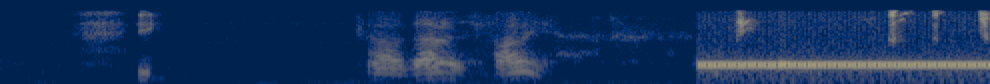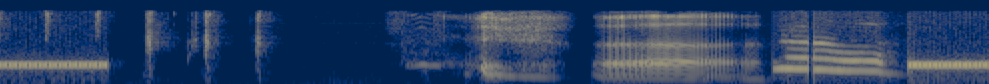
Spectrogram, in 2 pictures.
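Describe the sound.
A steady, unbroken telephone dial tone hums for about two seconds, low and loud, between stretches of tinny, phone-filtered talking, with a few short clicks and beeps around it, as a host dials a guest's number to get him back on the Leaving the Ring radio show.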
